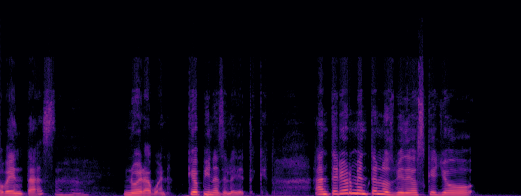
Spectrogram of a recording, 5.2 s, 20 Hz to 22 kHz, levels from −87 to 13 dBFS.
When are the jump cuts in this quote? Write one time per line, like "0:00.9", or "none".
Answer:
0:01.8

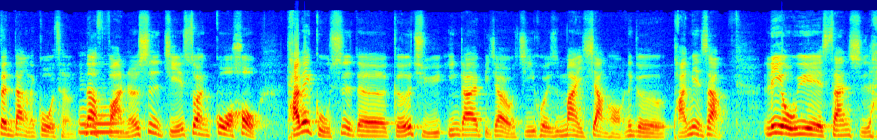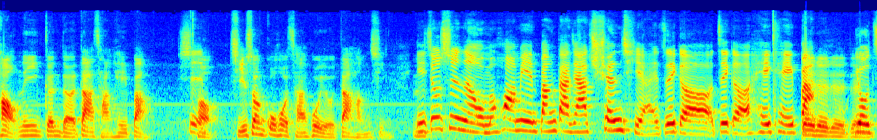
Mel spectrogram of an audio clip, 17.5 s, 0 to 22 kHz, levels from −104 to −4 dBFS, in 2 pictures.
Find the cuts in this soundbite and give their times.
none

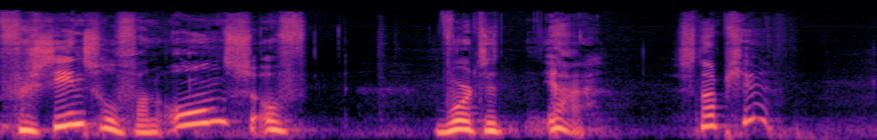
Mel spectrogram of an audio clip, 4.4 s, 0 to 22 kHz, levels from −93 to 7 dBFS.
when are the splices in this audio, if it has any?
none

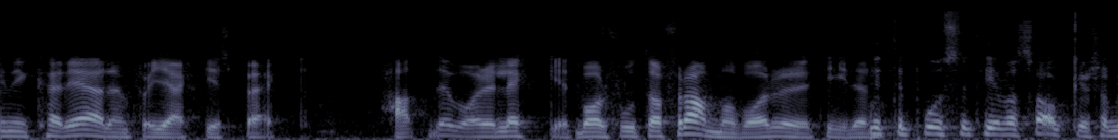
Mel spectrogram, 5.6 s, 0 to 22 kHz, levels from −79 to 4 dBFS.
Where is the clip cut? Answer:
0:02.9
0:04.3

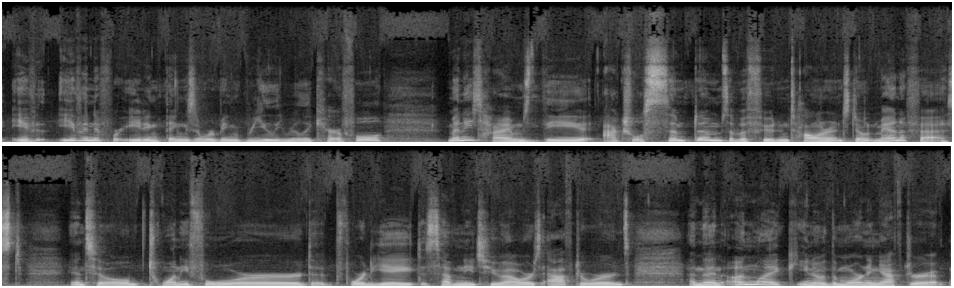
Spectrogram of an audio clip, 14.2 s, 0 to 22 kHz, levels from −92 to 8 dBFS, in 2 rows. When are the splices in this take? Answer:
none

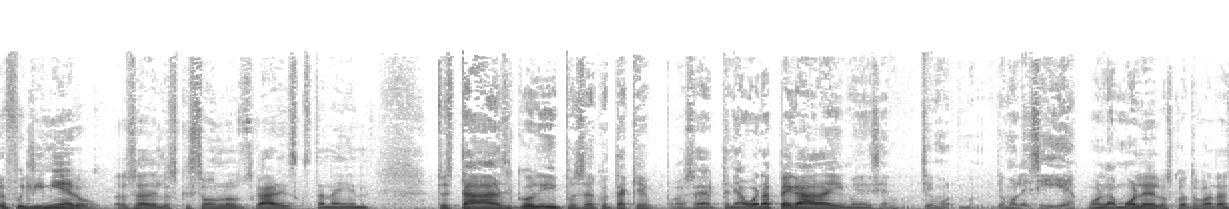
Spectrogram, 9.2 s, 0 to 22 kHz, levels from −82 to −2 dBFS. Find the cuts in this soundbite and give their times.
0:06.6
0:08.0

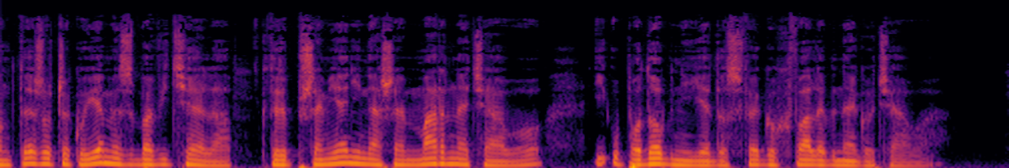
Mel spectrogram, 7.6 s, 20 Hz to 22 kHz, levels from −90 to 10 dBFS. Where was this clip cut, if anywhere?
0:01.7

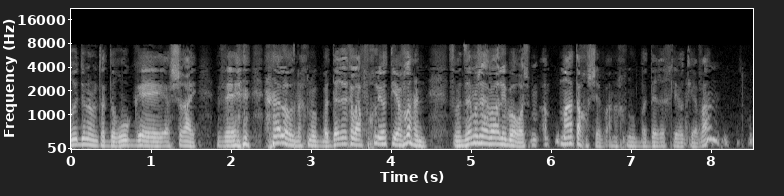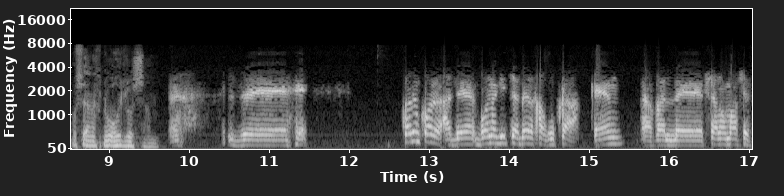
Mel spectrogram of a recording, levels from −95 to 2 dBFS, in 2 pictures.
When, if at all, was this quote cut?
0:02.8

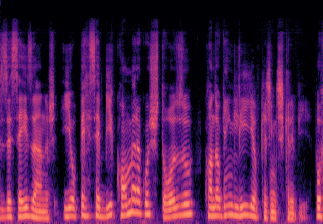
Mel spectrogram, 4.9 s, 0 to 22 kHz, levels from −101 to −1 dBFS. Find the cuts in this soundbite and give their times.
none

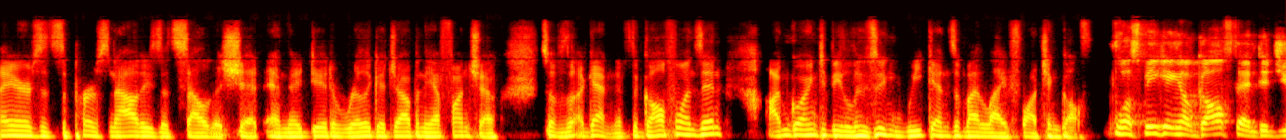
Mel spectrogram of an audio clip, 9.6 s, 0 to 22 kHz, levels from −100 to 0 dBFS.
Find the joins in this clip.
0:08.3

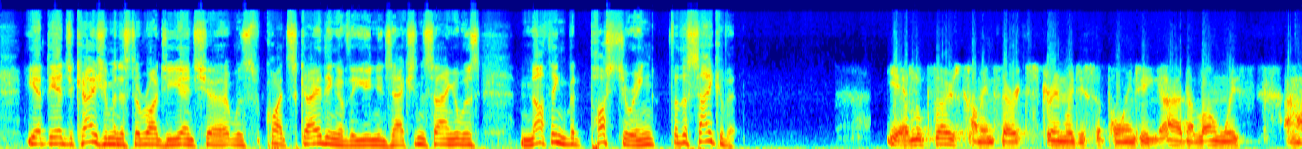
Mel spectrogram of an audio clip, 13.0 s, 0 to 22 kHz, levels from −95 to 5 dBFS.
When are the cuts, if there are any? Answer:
0:11.8

